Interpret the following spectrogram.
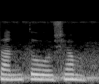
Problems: constant background noise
